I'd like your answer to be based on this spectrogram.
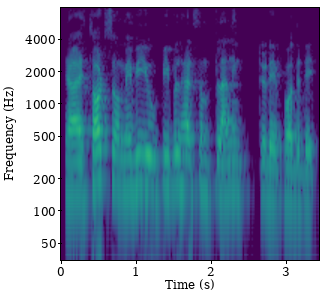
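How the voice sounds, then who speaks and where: A French teacher with an Indian English accent leading an online class over a video call, mixing English, Hindi and French and repeating phrases patiently. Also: mid-range voice. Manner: patient, drills phrases by repeating them slowly.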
